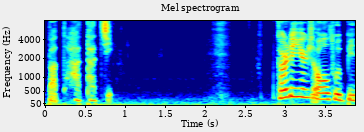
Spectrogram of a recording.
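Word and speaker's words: 二十歳: old is pronounced so there's no Sai because it's already included in this pronunciation so please memorize that it's not need to say but Hatachi 30 years old would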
